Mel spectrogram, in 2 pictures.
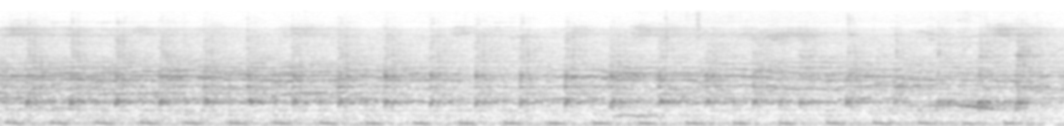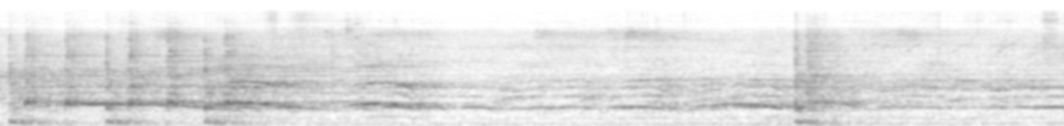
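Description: Gangireddu street band playing: a reed pipe holding a sustained melody that bends in pitch, over a fast, even drum beat of about five strokes a second. About halfway through the steady beat stops, leaving the pipe with a few heavier drum strokes.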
